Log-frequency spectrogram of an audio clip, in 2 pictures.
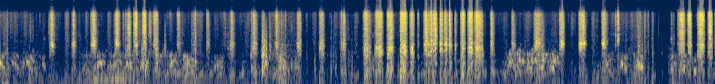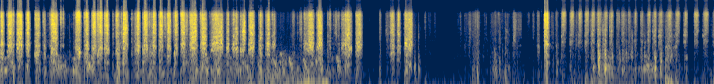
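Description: Brisk sweeping and scraping strokes on a concrete floor as straw litter and pigeon droppings are gathered up, in bursts with a couple of short breaks. Pigeons coo softly underneath.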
